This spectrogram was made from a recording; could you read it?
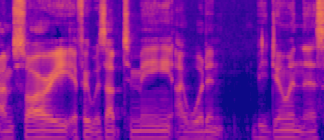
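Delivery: put-on crying, tearful voice. Retelling how she apologized after she started crying: imitating someone crying. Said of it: "she started crying".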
